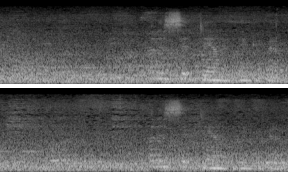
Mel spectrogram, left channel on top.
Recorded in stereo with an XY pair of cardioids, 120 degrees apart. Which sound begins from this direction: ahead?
A woman speaking, at 1.5 s.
